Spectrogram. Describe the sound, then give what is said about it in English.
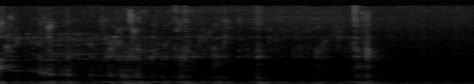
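Stout pours steadily from a can into a glass, a gurgling, splashing stream with low glugging beneath it and no voices. “All right, pour a bit of that out.”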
